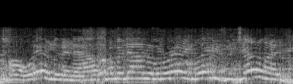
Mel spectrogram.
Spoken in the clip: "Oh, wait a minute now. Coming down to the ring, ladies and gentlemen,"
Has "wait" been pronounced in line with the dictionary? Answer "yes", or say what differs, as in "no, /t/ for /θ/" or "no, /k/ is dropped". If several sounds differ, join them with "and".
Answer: no, /t/ is dropped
